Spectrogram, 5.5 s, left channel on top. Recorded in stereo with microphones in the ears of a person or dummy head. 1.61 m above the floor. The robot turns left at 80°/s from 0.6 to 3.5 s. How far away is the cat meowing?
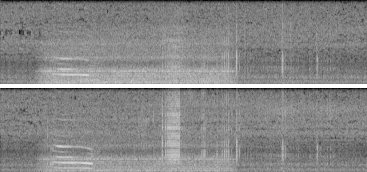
About 1.1 m.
